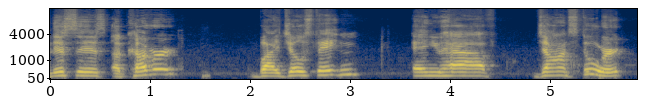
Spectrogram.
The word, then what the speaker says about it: Joe Staten: So that's how you pronounce his name, Joe Staten. I asked him, and I think that's how you pronounce it.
